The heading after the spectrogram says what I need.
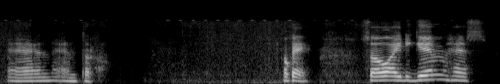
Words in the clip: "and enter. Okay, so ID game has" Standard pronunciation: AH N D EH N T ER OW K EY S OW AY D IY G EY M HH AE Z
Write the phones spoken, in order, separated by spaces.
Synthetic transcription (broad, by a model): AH N EH N T ER OW K EY S OW AY D IY G EY M HH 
